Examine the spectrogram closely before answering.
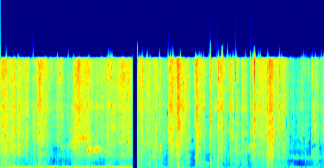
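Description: A low steady rumble with a couple of knocks cuts off suddenly about two and a half seconds in. After it, dry leaf litter crackles and rustles in short clicks as a hand picks small bolete mushrooms from among the leaves and trims them with a knife.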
